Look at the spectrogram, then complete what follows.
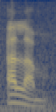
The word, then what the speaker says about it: قلم: لكن المصريين هم ينطقون القاف يعني همزة، مثلا قلم يعني ألم، هكذا.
